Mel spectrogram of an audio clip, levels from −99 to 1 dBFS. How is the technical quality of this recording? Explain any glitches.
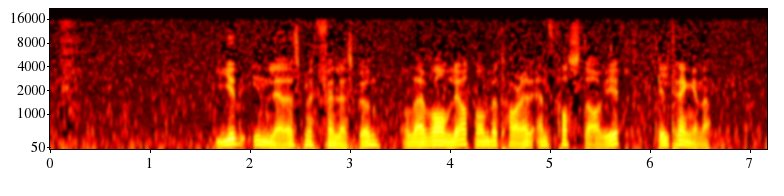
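The speech in this recording suffers from overdone noise removal that runs from start to finish. A noise reduction process was pushed too hard: each frequency band that sits close to its noise estimate is pulled down sharply or shut off, and the softer parts of the voice fall into that range and get cut along with the noise. The pauses drop to near silence dotted with small twinkling specks.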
